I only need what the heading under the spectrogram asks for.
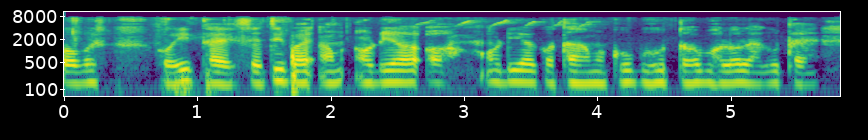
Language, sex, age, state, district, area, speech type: Odia, male, 18-30, Odisha, Malkangiri, urban, spontaneous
